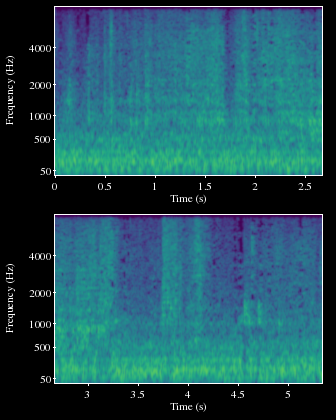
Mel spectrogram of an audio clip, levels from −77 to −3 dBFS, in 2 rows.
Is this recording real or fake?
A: fake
